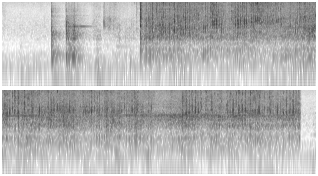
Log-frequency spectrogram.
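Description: Bosch electric hand mixer beating eggs into creamed butter and sugar with its wire beaters. A couple of clicks come first, then the mixer runs steadily from about two seconds in and cuts off suddenly near the end.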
